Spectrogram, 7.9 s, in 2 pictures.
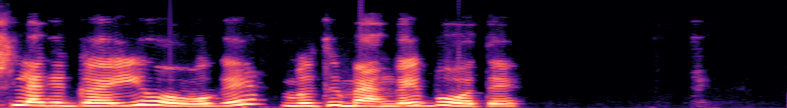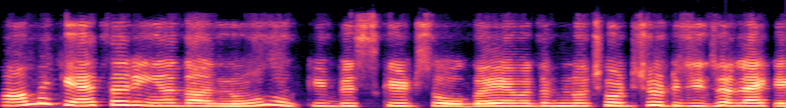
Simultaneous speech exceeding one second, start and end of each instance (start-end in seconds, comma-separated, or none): none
